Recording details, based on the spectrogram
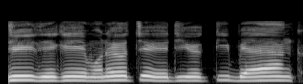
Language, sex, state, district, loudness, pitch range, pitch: Bengali, male, West Bengal, Cooch Behar, -13 LUFS, 175-195 Hz, 185 Hz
